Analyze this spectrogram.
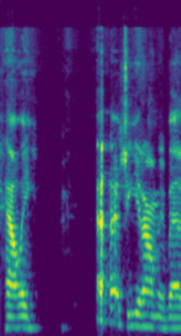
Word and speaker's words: Hallie: Let me pronounce that right, Hallie.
